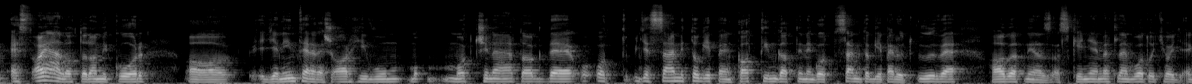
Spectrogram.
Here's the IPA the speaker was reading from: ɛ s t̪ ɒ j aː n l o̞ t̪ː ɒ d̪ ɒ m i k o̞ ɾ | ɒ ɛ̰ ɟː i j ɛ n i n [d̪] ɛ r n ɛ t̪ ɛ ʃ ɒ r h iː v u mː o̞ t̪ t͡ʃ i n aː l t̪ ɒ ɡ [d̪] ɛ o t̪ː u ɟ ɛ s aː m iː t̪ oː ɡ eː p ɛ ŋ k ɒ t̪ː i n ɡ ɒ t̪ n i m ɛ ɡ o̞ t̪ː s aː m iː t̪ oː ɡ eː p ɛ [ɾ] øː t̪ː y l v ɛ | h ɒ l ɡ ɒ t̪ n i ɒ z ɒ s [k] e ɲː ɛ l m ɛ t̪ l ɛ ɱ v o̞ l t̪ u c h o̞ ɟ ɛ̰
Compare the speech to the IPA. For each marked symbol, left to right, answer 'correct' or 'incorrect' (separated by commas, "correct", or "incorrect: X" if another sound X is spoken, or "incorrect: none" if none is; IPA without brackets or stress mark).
incorrect: t̪, correct, incorrect: l, correct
